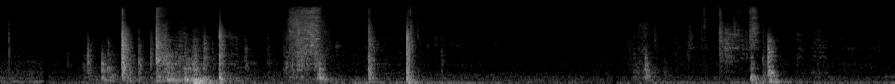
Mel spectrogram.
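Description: Heavy thuds and bumps sound as a man climbs about.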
